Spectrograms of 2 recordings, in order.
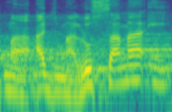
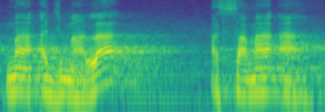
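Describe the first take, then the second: First: Ajmal ends in u, and sama ends in i. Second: Ajmal ends in a, and sama ends in a. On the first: It asks what is most beautiful in the sky. "Kalau bentuk pertanyaan" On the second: It exclaims how beautiful the sky is. "kalau maksud ta'ajub, alangkah indahnya langit, pakai fathah"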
